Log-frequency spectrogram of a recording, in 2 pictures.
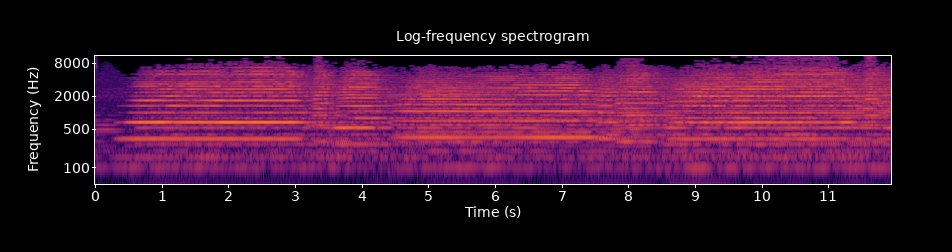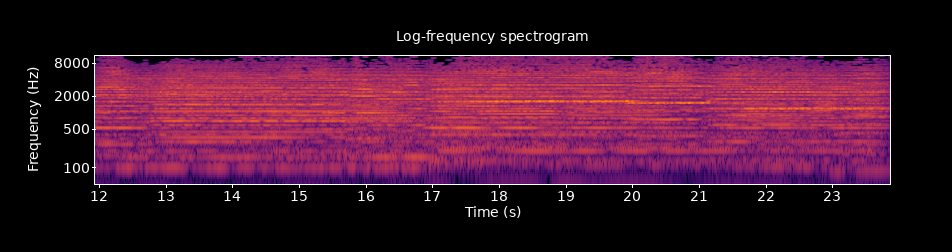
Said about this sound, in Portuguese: Vamos voltar agora a uma sonoridade de um coral religioso que o naipe de trombones nos proporciona no quarto movimento da Sinfonia número 1 do alemão Johannes Brahms.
